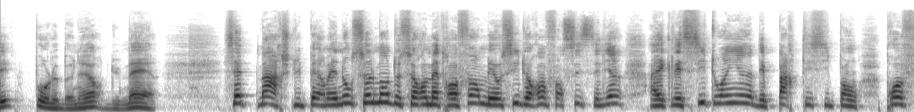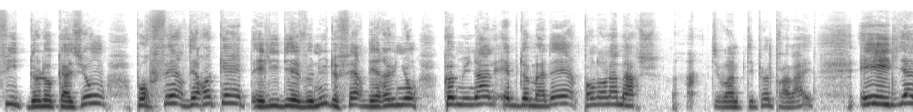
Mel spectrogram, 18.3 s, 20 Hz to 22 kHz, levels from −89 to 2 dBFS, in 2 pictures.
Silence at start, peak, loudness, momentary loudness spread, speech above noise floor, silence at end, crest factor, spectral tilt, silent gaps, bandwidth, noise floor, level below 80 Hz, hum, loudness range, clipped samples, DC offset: 0 s; -4 dBFS; -22 LUFS; 10 LU; 25 dB; 0 s; 18 dB; -5.5 dB/octave; none; 16 kHz; -47 dBFS; -64 dBFS; none; 4 LU; under 0.1%; under 0.1%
